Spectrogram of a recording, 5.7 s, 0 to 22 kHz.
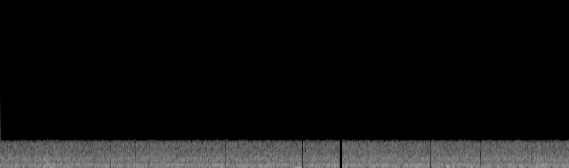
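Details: Honey bees of a reproductive swarm entering a swarm trap, recorded 04/07/21. A thick, continuous buzzing hum of countless bees holds a constant low pitch, broken only by a couple of faint soft knocks.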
